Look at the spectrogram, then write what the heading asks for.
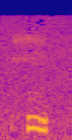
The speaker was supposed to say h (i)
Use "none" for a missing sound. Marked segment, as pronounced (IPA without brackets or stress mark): i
